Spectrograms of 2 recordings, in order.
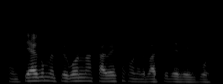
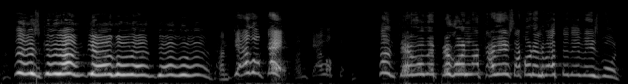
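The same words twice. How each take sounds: First: Said in the usual way. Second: Put-on very high, loud wailing girl; crying sister. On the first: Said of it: "pero ¿cómo lo contó?". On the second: Sister crying to grandma about the bat, high and loud. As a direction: wail it like a sobbing kid. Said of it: "mi hermana llorando".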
